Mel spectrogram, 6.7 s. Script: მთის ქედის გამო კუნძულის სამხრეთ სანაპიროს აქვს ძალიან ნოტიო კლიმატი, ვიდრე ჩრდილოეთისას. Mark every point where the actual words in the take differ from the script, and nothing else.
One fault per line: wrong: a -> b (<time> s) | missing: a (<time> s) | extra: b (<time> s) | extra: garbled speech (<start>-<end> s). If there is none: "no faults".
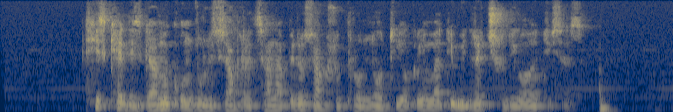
wrong: ძალიან -> უფრო (3.4 s)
